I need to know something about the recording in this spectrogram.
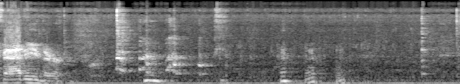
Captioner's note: laughter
